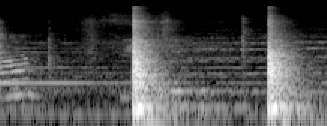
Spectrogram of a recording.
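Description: A metal spatula knocking against a metal wok while pork pieces are stirred, two sharp clanks about a second apart.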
